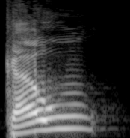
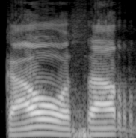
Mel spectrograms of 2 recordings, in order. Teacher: kalau waw sukun sebelumnya fathah, ini larinya ke bunyi dhammah. U. Karena waw sukun induknya dhammah. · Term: layyin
